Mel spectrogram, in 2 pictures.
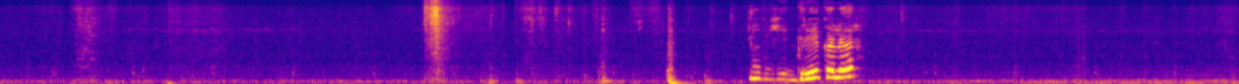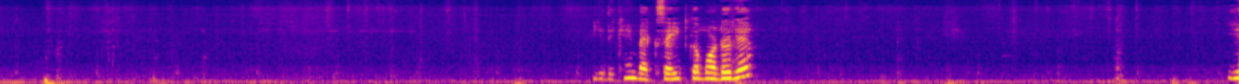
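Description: Fabric rustles softly as hands handle it.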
